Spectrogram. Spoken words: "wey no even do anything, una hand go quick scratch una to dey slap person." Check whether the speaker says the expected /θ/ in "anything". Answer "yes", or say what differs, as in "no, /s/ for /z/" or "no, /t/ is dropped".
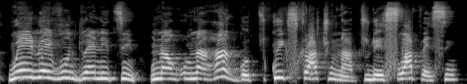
no, /t/ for /θ/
